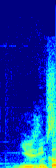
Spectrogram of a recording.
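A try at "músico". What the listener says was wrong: Musico. There's no there's no U sound in Spanish. It's ooh.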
